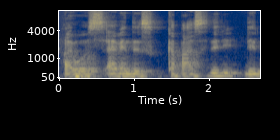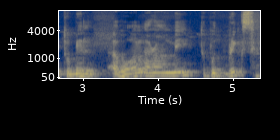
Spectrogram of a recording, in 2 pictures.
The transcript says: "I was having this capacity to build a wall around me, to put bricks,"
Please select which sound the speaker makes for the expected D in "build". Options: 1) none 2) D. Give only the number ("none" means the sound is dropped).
2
